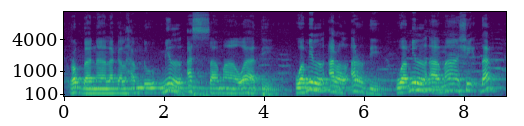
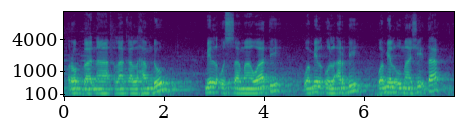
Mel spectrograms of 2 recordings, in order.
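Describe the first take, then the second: First: Each mil' is followed by an a vowel. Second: Each mil' is followed by a u vowel. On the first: The speaker calls it right. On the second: The speaker calls it wrong.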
